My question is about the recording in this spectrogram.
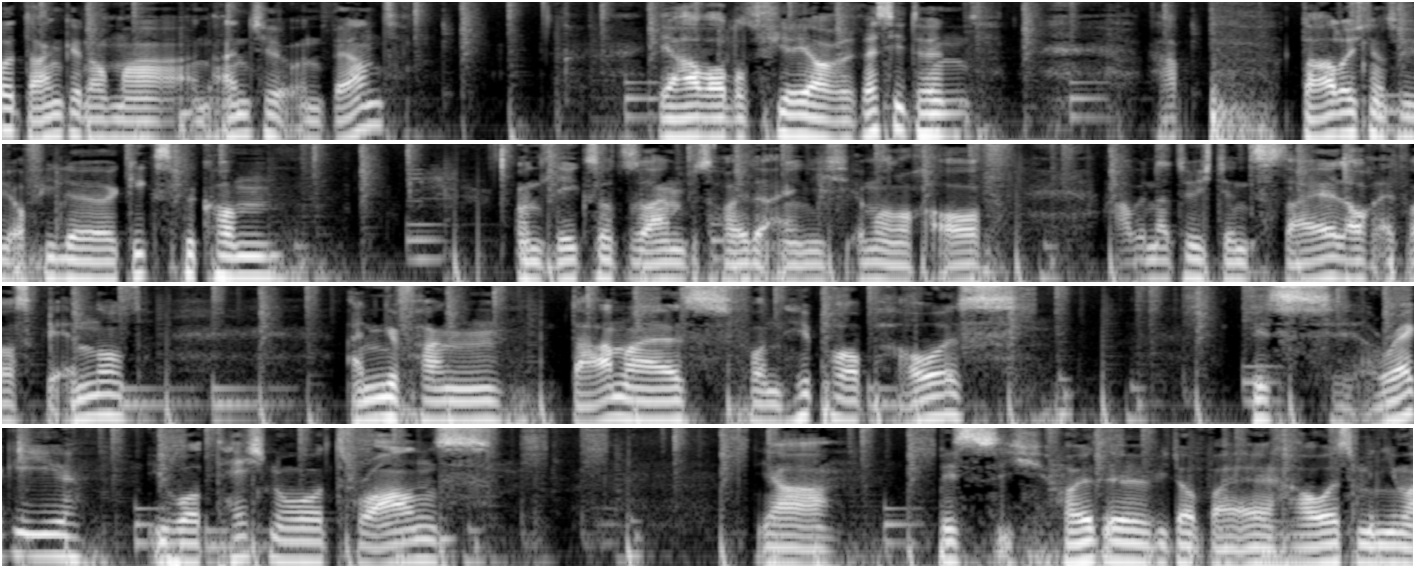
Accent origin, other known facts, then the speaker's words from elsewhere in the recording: Germany; Also da, wo ich herkomme, das ist weit, weit im östlichsten Ostzipfel von der Bundesrepublik.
